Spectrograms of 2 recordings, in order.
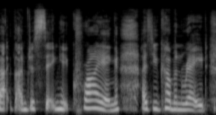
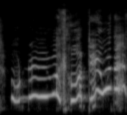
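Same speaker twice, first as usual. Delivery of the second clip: crying, tearful, voice breaking very high; 4 dB quieter than usual. Thanking everyone and saying it's too much to handle, crying, voice breaking. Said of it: "I'm just sitting here crying".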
